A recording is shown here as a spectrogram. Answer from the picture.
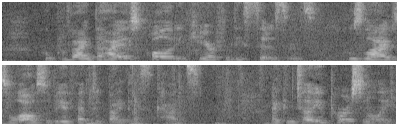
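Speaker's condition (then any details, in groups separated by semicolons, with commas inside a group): No condition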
